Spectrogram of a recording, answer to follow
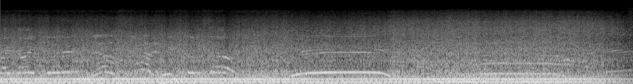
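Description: Steady drone of a single-engine propeller plane heard from inside the cabin, under loud wind rush, with voices calling out over it, one held for about a second midway.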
